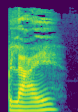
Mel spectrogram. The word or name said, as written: blege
